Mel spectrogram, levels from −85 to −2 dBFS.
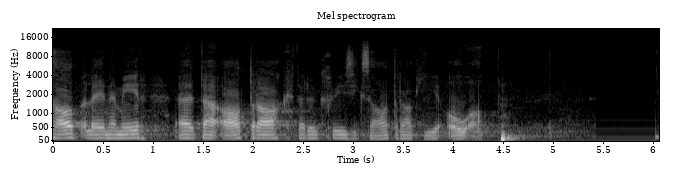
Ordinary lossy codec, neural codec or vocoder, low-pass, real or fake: none; none; 14.4 kHz; real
